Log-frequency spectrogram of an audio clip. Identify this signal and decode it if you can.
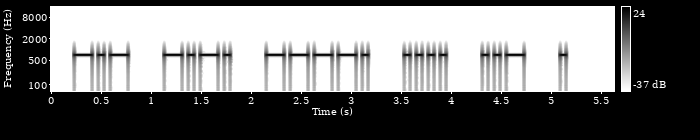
Morse code, heard as a keyed tone, about 20 wpm, 700 Hz. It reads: K C 9 H U E
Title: 200 Lesson 32g - Letter k - Call Signs 20wpm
